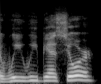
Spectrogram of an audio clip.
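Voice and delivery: put-on tossing off French with a playful French accent; mock French. Joking that he speaks French, mock French accent. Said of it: "unless you speak in French".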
